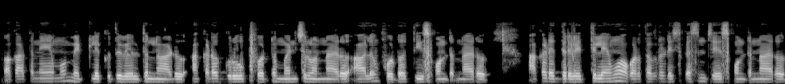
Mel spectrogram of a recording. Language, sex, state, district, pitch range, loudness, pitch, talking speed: Telugu, male, Andhra Pradesh, Srikakulam, 130-140 Hz, -17 LUFS, 130 Hz, 175 wpm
